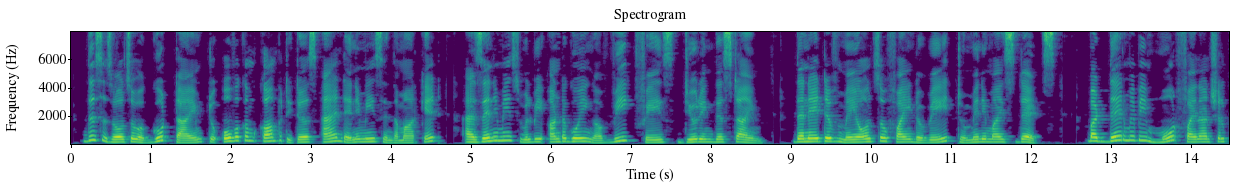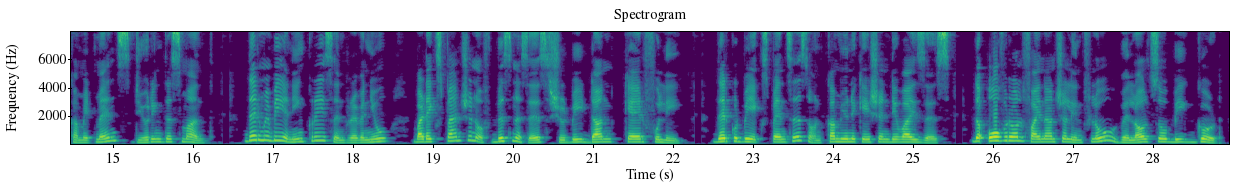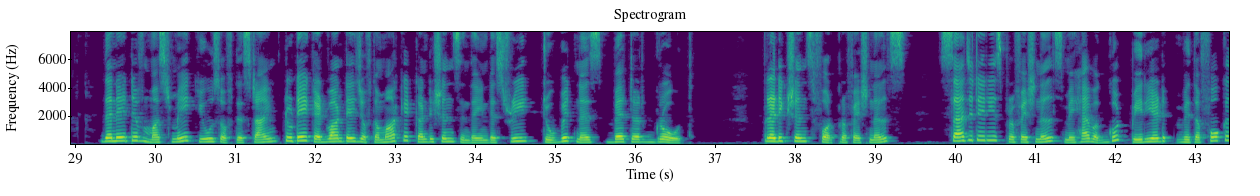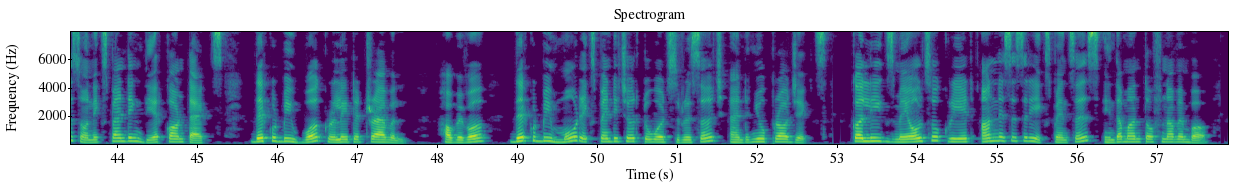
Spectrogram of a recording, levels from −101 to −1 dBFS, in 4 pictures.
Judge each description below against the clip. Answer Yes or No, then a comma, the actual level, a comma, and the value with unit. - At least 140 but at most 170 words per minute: Yes, average, 145 wpm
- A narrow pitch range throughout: No, average, 5.2 semitones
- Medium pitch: No, high, 195 Hz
